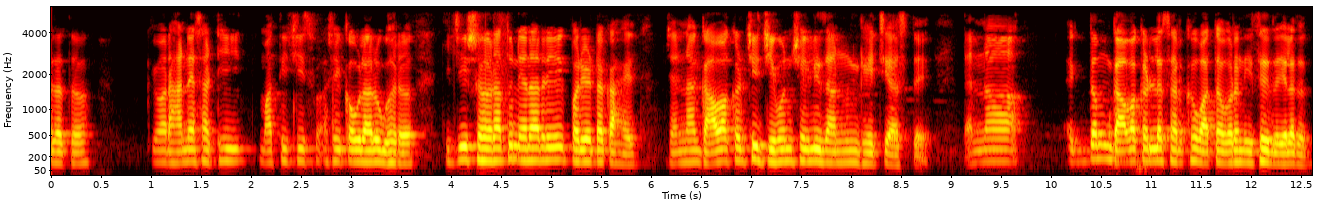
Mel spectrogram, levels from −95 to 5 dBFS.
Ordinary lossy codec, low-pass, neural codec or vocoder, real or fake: none; 5.4 kHz; none; real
